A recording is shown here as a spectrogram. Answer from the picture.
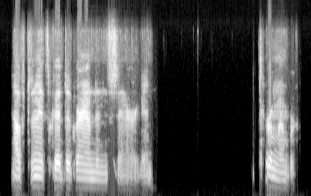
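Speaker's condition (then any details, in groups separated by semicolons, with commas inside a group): Facial paralysis after surgery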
